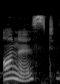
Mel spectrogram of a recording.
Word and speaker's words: honest: but an honest man the H is not pronounced so honest sounds like it starts with a vowel and where the value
